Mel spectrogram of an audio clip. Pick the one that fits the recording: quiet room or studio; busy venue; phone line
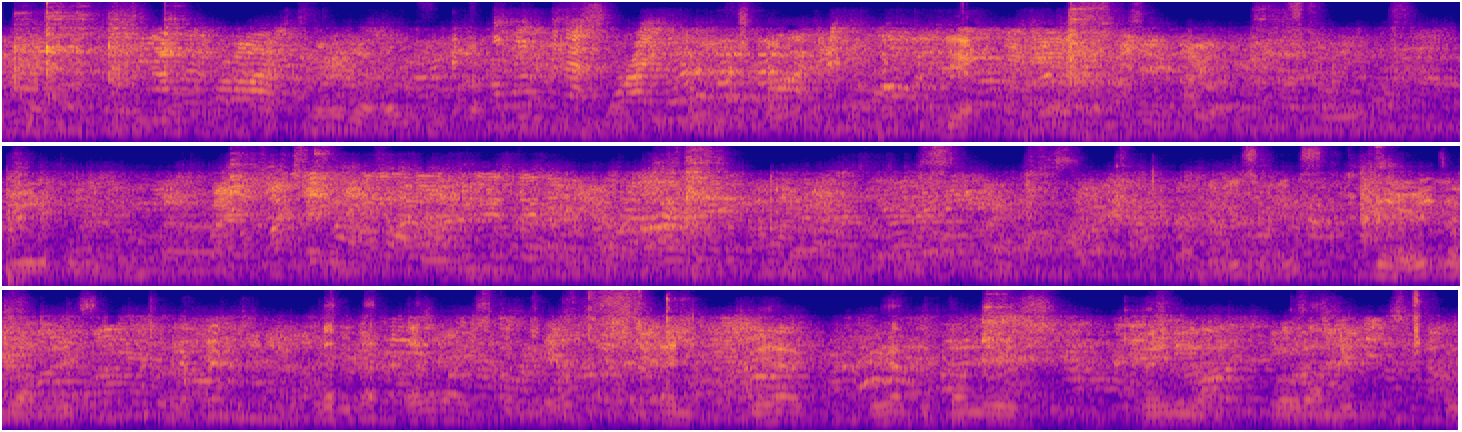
busy venue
